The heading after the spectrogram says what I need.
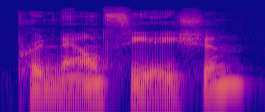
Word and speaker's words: pronunciation: We see the letter U there between the ends, right? That's a short uh sound like cup and up. Prenun. Prenun. So the two first vowels are the same sound.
